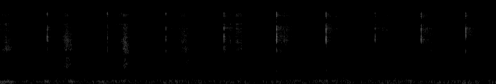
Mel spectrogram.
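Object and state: Kinetic sand slab being sliced.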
